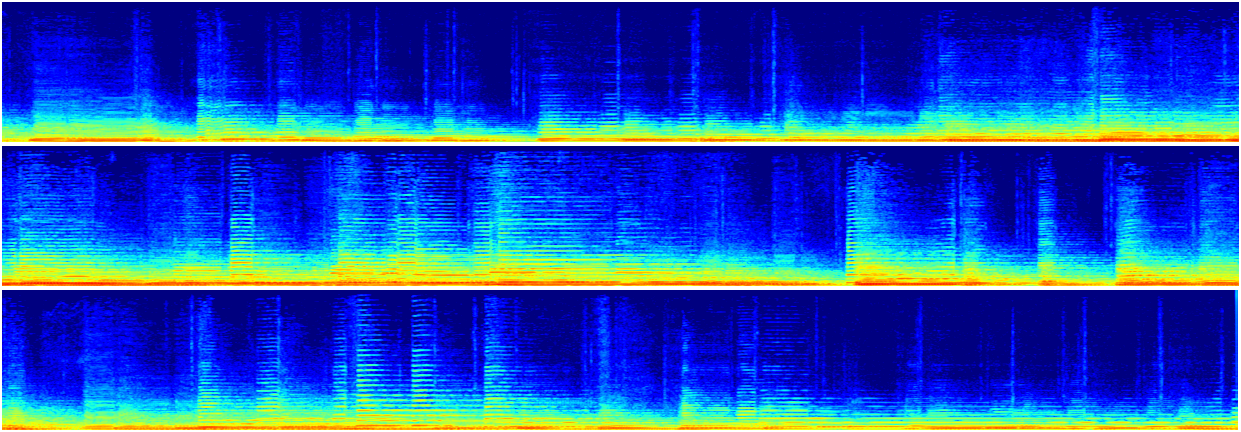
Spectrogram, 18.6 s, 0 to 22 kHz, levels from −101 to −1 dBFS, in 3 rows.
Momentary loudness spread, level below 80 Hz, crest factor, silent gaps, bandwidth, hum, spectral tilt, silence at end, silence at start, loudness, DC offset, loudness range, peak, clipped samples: 10 LU; -56 dBFS; 16 dB; none; 11 kHz; none; -6.5 dB/octave; 0 s; 0 s; -22 LUFS; under 0.1%; 8 LU; -6 dBFS; under 0.1%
